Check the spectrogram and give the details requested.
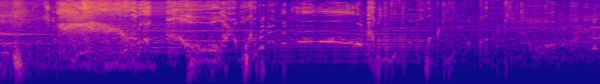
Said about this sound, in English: And what about your toilet? It's not an electric appliance. I don't think it is. I hope it's not. But people have sometimes, without thinking, they have flushed a toilet while they were sitting on it.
